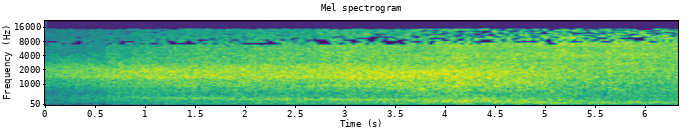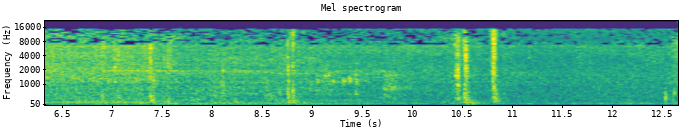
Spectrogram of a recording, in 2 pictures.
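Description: A car on a wet street: tyre hiss swells over the first few seconds and then eases, leaving a steady low engine rumble. Near the end come two sharp clicks, a car door opening.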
